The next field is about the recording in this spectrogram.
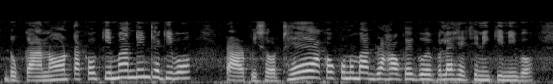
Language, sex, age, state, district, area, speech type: Assamese, female, 45-60, Assam, Golaghat, rural, spontaneous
